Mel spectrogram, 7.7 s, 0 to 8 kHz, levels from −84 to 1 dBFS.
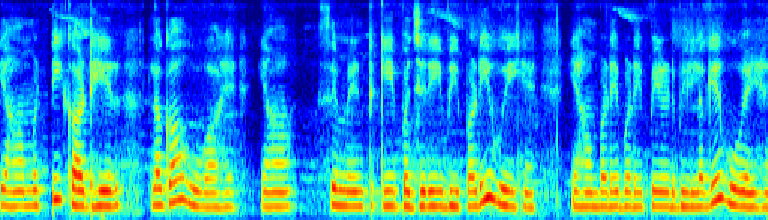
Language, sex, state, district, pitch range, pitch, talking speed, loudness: Hindi, female, Bihar, Saharsa, 195-210 Hz, 200 Hz, 180 wpm, -17 LUFS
